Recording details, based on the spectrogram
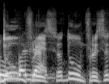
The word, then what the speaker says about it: Dumfries: Ma questo Dumfries, come si pronuncia? Non lo so, adesso Dumfries, non ti preoccupare, Dumfries.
